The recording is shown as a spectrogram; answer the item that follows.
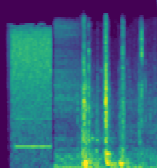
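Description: A half-second burst of TV-static hiss with one steady tone running through it, cutting off sharply: a glitch-transition sound effect. It is followed by a run of sharp clicks and knocks over a low rumble.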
